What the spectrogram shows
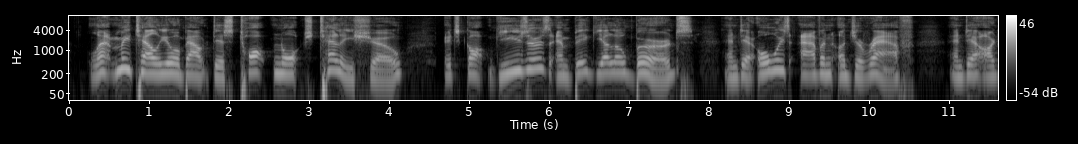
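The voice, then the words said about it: Put-on British accent. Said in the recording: “how to do the accent ... So it's pretty flawless”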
